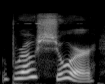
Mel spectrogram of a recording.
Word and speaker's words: brochure: Question 10 answer is brochure. Note, ch sounds sh, spelling b r o c h u r.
